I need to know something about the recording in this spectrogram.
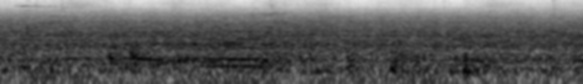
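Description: Steady rumbling background noise of a livestock yard, with no distinct knocks or calls standing out.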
